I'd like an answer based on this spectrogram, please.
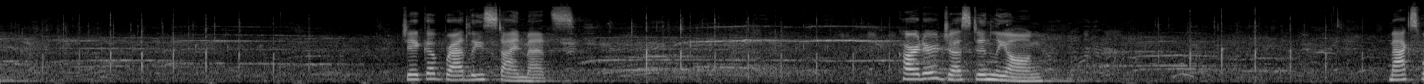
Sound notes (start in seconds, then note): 0.0 crowd clapping; 0.0 crowd cheering; 5.0 crowd cheering; 5.8 crowd clapping; 10.5 crowd cheering; 10.7 crowd clapping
